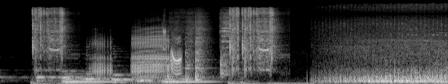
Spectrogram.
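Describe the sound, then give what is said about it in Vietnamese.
Several bursts of camera shutter clicking as photos are taken, each lasting under a second with short pauses between them, then a steady hiss to the end. “Đấy cô chụp đi Chụp kỹ vào nào Chụp chụp chưa”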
